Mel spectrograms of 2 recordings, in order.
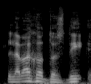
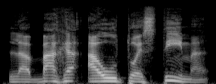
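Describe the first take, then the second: First: Said in the usual way. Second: "la baja autoestima" stretched out slowly and louder; slow, clear enunciation. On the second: Shown as a demonstration. ("la baja autoestima", dicho lento y bien marcado) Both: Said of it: "como lo digo rápido no se entiende".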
